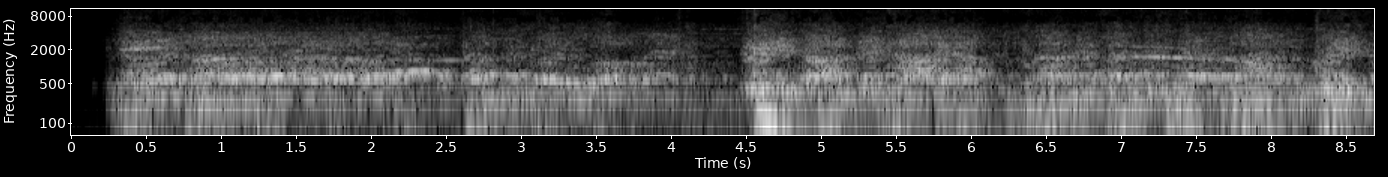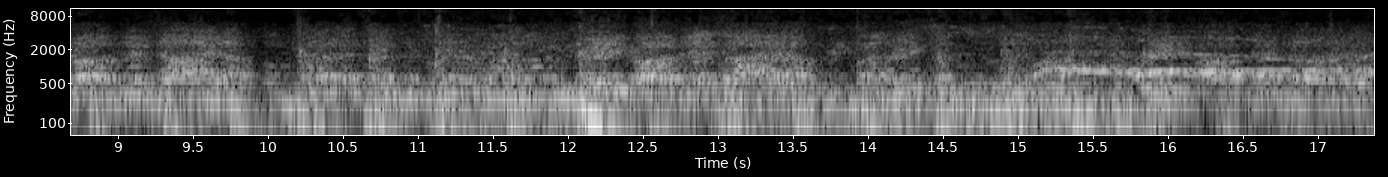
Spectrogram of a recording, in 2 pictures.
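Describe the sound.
Crowd of a sports team partying in the team rooms, yelling, whooping and chanting together in a loud, unbroken din that keeps going throughout.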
